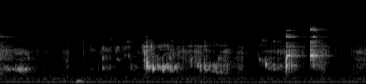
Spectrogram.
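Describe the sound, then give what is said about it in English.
Bourbon glugs and splashes into a glass in uneven bursts, fairly quiet, ending with a couple of brighter ringing notes over a low steady hum. “Bourbon. You pour. I don't know when to stop.”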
